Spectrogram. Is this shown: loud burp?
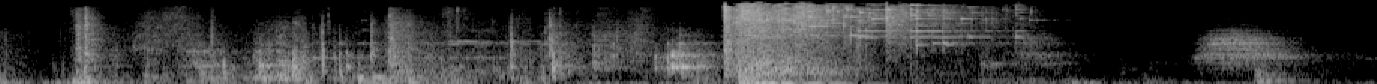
no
